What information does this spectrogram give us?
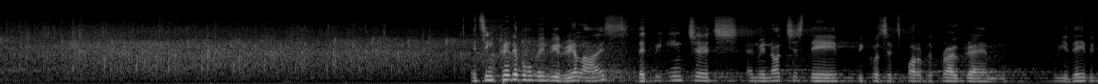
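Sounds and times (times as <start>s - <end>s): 
church audience applauding new members: 0.0s - 6.3s
speech: 4.7s - 10.9s.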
